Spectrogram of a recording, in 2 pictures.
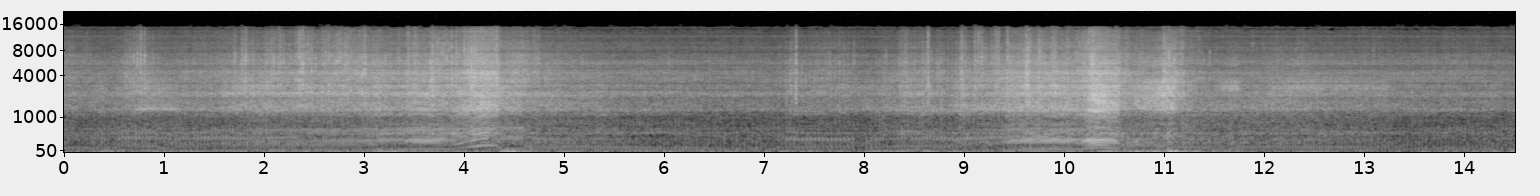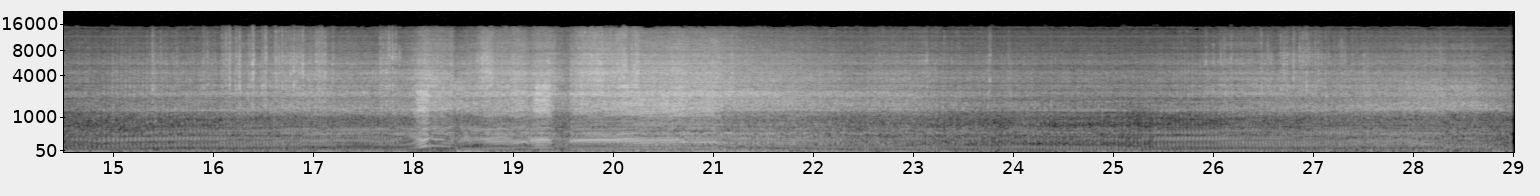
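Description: Motocross bike's engine being ridden on a dirt track, revving up and easing off through the laps, with three louder surges of acceleration about 4, 10 and 19 seconds in.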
